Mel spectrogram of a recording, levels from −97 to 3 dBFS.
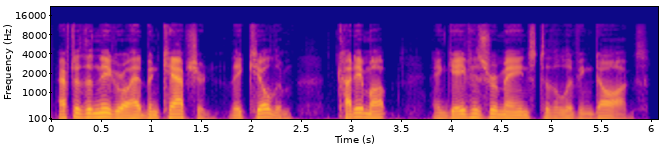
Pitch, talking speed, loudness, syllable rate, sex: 105 Hz, 195 wpm, -20 LUFS, 5.6 syllables/s, male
